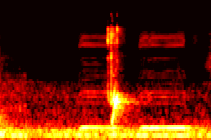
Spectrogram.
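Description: Smartphone notification sound as the OTP text message arrives: one short rising pop about a second in, over a faint steady tone.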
